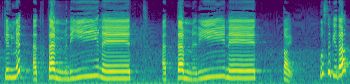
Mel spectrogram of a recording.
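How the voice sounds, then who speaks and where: A woman teacher with an Egyptian Arabic accent leads children through an exam review. She works step by step, asks questions and answers them herself, and recites verses slowly. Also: high-pitched, pushed and bright, in a large hall. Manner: recites verses in a slow, drawn-out way.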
